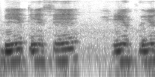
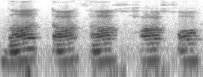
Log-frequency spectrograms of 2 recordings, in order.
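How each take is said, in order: First: The letter names end in an Urdu 'e' vowel. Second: The letter names end in an Arabic 'a' vowel. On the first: The speaker calls it wrong. "Urdu तलफ़ुज़ से परहेज करें यानी बे ते से हे खे तोए रोए वगैरह हरगिज़ ना पढ़ें" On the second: The speaker calls it right. "बल्कि बा ता सा हा खा वा वा पढ़ें यानी अरबी लहजे में पढ़ना है"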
